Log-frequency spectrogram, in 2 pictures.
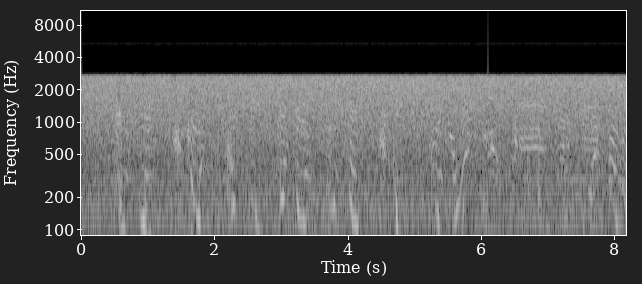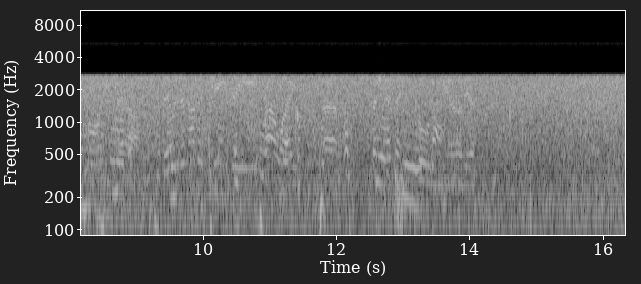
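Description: Shortwave single-sideband receiver audio on the 40 m amateur band: steady hiss that stops sharply above about 2.8 kHz, with faint, unintelligible voices buried in the noise.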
